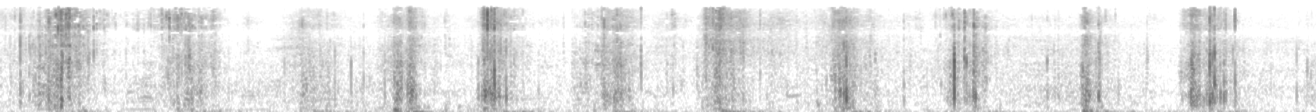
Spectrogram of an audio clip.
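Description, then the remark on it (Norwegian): Steady footsteps crunch along an outdoor path, about ten even strides with a gritty, gravelly texture, moderately loud with no talking, as a person walks over to check whether there is a trail. “Hvis, jeg, jeg bare, bare, la meg gå bort og sjekke her først.”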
